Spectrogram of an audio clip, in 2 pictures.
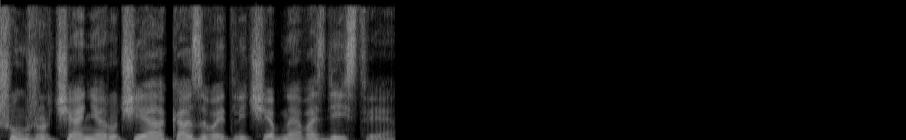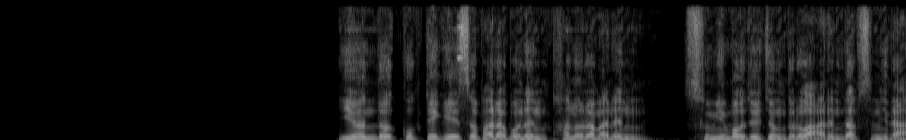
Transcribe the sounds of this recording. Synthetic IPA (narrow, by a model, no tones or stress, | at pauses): ʂumʐurt͡ɕanʲɪjəɾʊt͡ɕjaːkazɨvəjɪt̪lʲɪt͡ɕe̞bnəjəvɐzʲdʲe̞jst̪vʲɪjə | iʌnd̪ʌk̚k͈ok̚t͈eɡeːsʰʌpaɾabonɯnpʰanoɾamanɯn | sʰumimʌd͡ʑɯɭt͡ɕ͈ʌŋdoɾoa̰ɾɯndap̚s͈ɯmɲida̰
